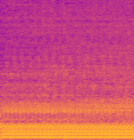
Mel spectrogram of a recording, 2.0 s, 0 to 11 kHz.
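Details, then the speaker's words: 1962 International B150 farm truck, first start after sitting for years: deep, rapid, evenly spaced exhaust thumps at a steady idle with no miss or stumble, no smoke, an exhaust leak up front; idling smoothly. "Yeah. Clearly it runs. An exhaust leak up front there. It's not smoking."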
